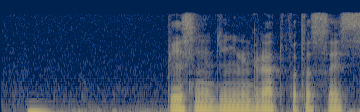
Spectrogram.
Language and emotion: Russian, neutral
